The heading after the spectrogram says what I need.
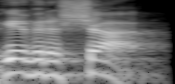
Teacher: Clave SH. La O que es como una A y la T que casi se omite.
